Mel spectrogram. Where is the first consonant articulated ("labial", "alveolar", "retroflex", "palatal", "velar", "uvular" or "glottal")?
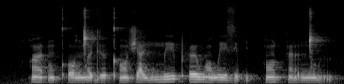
uvular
